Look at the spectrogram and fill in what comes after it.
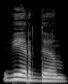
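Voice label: "вердӧм", Komi, female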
